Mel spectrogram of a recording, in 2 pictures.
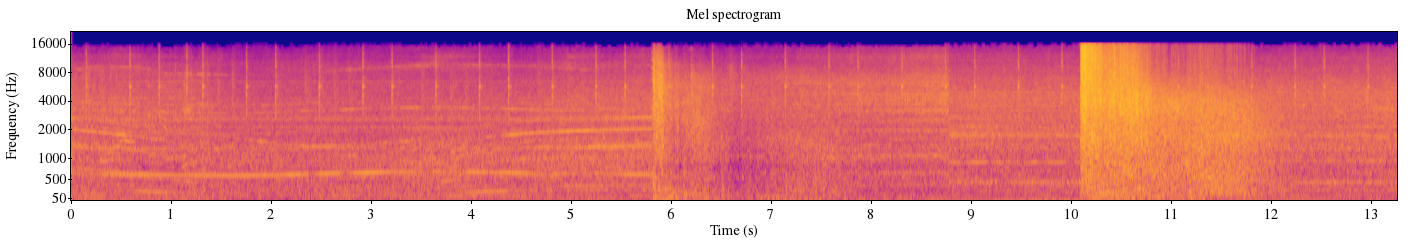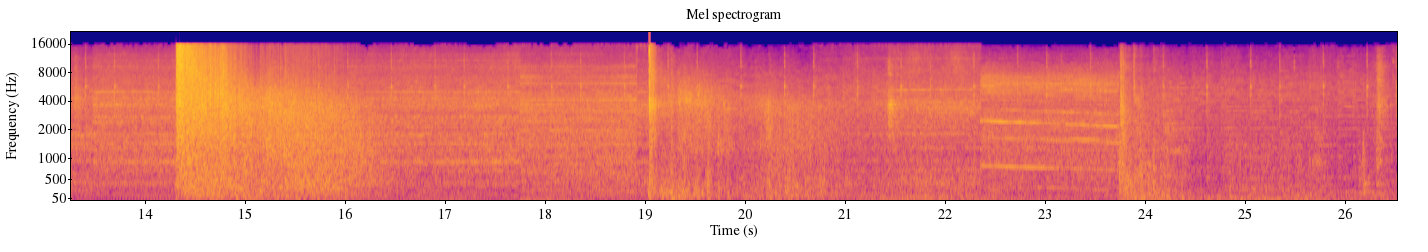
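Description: A tank's engine rumbles and its tracks clatter.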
